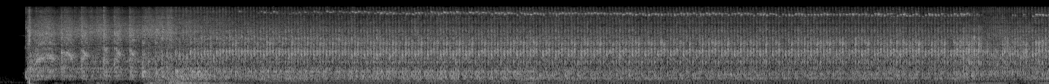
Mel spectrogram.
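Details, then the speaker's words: Diesel with Lucas DPC injection pump after correcting injection timing (suspected to have slipped, with misfiring when cold): starts and settles into an even, steady clatter, running smoother; normal diesel idle. "Ну вот уже повеселее. Как-то и мотор как-то ровнее стал работать."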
